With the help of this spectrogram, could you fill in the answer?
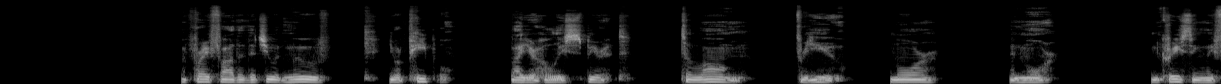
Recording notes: This is the sermon from our Worship Service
